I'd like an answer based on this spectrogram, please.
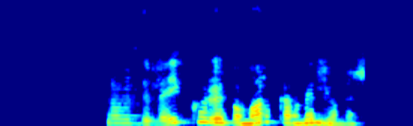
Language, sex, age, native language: Icelandic, female, 50-59, Icelandic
